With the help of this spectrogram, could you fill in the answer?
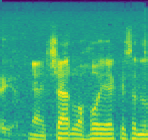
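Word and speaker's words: Çatalhöyük: Some of the early towns like Jericho and Katolhoyak. Let me see if I used to know how to say it. Yeah, Chatlahoyak or something like that.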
